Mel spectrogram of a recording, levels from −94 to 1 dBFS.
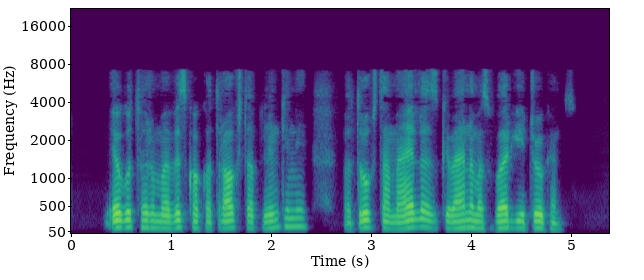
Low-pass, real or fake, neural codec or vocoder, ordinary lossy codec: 7.2 kHz; fake; codec, 24 kHz, 0.9 kbps, DualCodec; MP3, 48 kbps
